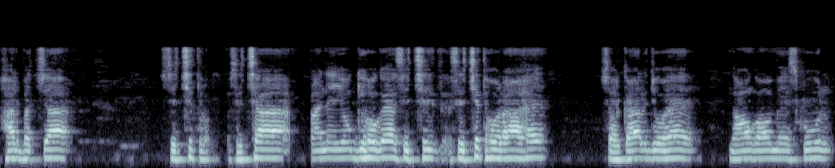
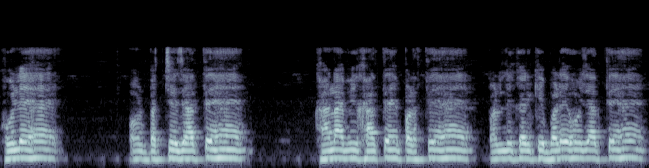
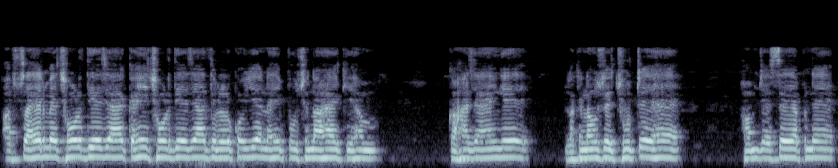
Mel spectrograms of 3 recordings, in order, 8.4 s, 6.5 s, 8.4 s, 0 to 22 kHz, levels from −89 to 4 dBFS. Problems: none marked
